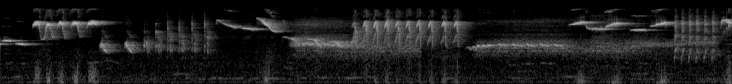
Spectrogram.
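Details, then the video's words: Agitated Brown-chested jungle flycatcher in full rolling song to provoke rivals, mixing rapid trilled bursts, bright high whistles and lower drawn-out slurred notes, delivered almost without pause. "SRDC Gacor Ngeroll, Sikatan Rimba Dada Coklat ngamuk memancing emosi srdc lain pancingan srdc lain"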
